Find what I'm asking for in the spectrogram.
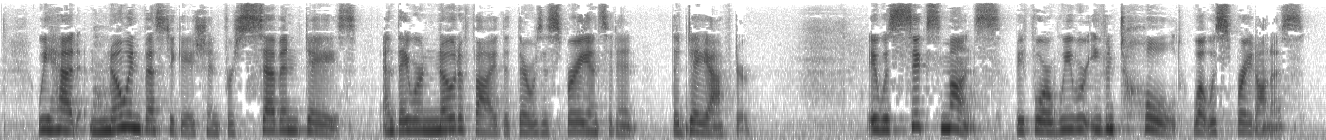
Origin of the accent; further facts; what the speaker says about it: Roseburg, Oregon, United States; I am simply a logger's daughter, born and raised in Roseburg, Oregon.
